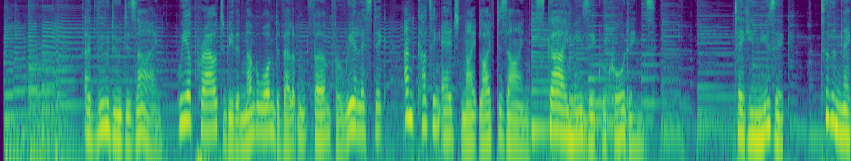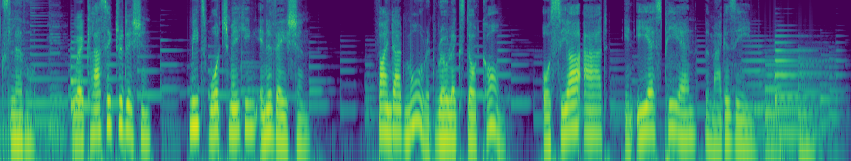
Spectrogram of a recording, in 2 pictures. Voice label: COMMERCIALS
